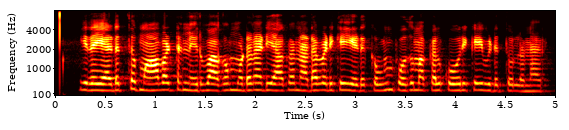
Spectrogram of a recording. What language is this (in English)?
Tamil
